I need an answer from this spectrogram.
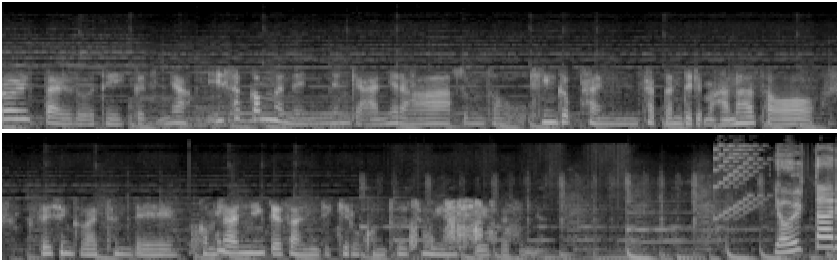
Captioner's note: voiceover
